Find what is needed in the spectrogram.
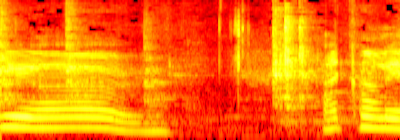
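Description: A voice talking, with a few light clinks of chopsticks against bowls and a metal serving tray about a second in, when the talking drops away.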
